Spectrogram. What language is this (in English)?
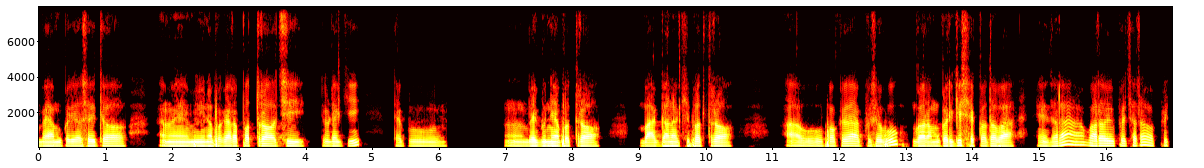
Odia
